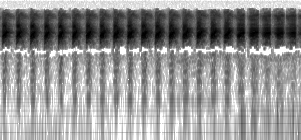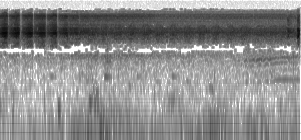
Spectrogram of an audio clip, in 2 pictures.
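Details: Cricket encountered while herding Honamlı goats: loud, sharp high chirps about three per second for four seconds, then fading into a softer steady high buzz with faint background rustling.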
